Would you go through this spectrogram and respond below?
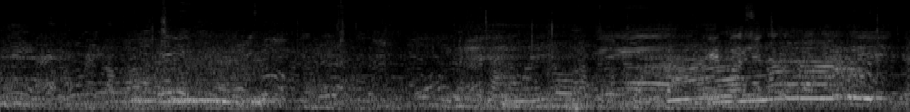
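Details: Market cattle in Kajen, Pekalongan, Central Java, a weekly Wednesday livestock market; two tonal moos, a short one early and a longer rising-then-level one near the end, amid busy human talk and crowd noise.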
